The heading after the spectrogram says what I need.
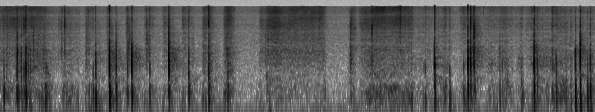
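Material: Linen fabric.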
